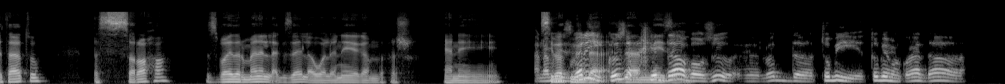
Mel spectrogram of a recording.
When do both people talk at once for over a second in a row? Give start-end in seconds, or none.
5.4-7.0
